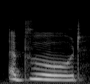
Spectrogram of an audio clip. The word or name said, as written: abroad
